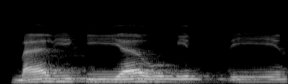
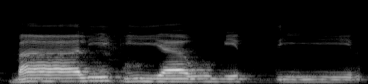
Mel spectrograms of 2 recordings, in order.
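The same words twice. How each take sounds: First: The first vowel of Maliki is kept short. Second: The first vowel of Maliki is held long. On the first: "boleh juga dibaca pendek" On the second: "Boleh dibaca panjang"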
